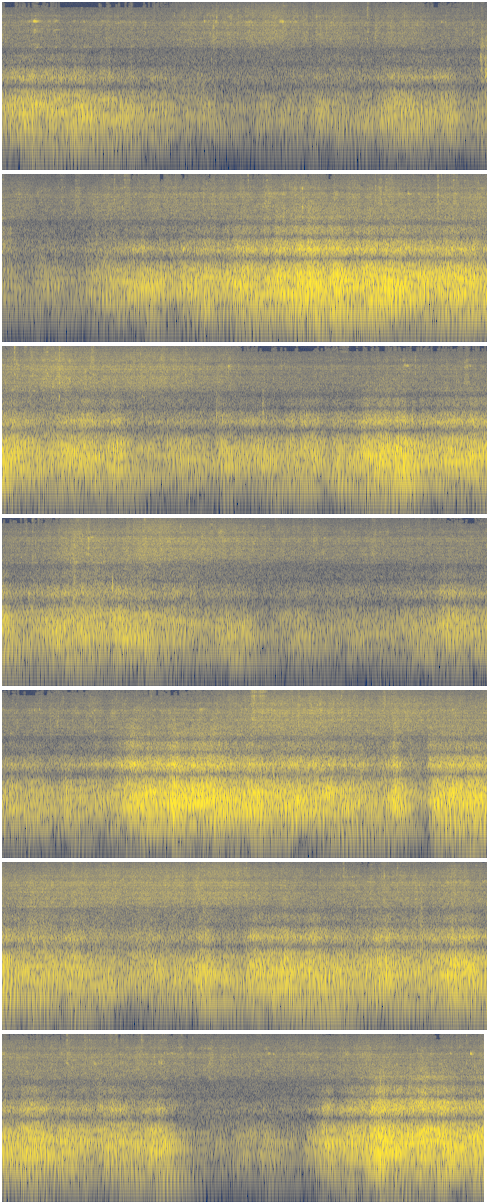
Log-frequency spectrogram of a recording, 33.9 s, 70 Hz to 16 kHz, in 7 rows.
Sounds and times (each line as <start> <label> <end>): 0.0 wind in a tube 33.9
